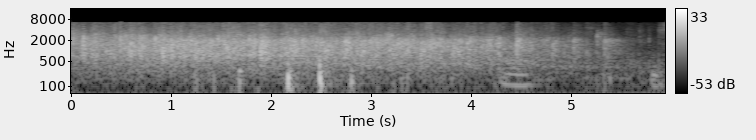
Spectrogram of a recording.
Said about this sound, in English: Round of applause for SunExchange.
